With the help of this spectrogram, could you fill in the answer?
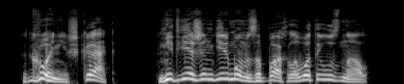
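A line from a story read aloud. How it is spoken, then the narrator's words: Laughing reply. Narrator (Russian): Расхохотавшись, ответил я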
